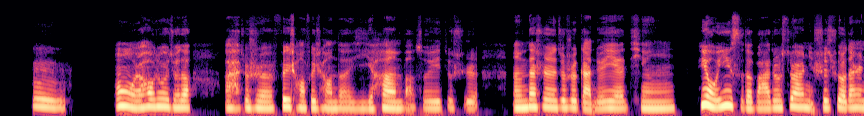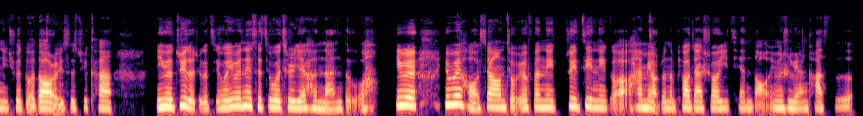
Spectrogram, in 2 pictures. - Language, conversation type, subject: Chinese, podcast, 有没有过一次错过反而带来好运的经历？
- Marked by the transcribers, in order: chuckle; other background noise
